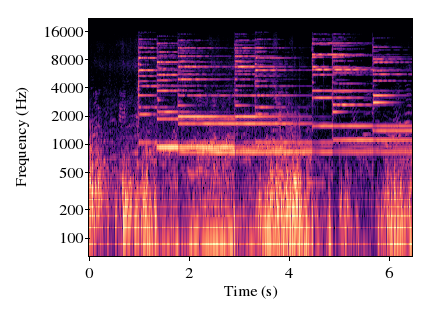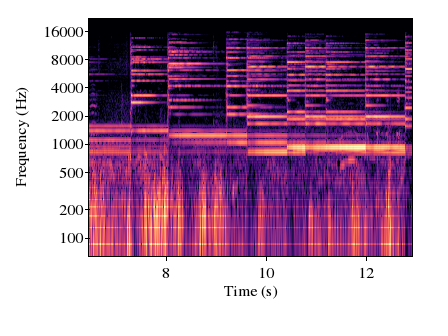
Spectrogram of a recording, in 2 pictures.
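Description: Bells clang and ring out in overlapping, ringing tones.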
